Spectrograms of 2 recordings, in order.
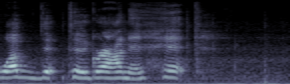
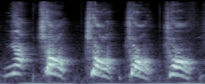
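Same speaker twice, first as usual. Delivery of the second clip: loud mock chewing sounds; chomping noises; 4 semitones higher, 9 dB louder than usual. Child voicing Turtle Man gobbling the sandwich, loud chomps. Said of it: "He goes".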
